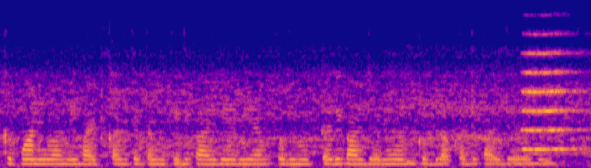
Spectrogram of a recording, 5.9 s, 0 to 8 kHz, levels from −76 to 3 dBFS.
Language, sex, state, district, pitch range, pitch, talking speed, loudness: Punjabi, female, Punjab, Fazilka, 215-225 Hz, 220 Hz, 215 wpm, -16 LUFS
